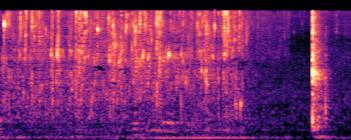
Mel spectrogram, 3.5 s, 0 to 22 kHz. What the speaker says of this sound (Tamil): இப்போ நான் 1 கப் தேங்காய் பால் ஊற்றுறேன்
